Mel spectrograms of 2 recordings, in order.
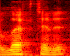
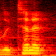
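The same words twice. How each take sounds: First: It is said with a British pronunciation. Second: It is said with an American pronunciation.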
